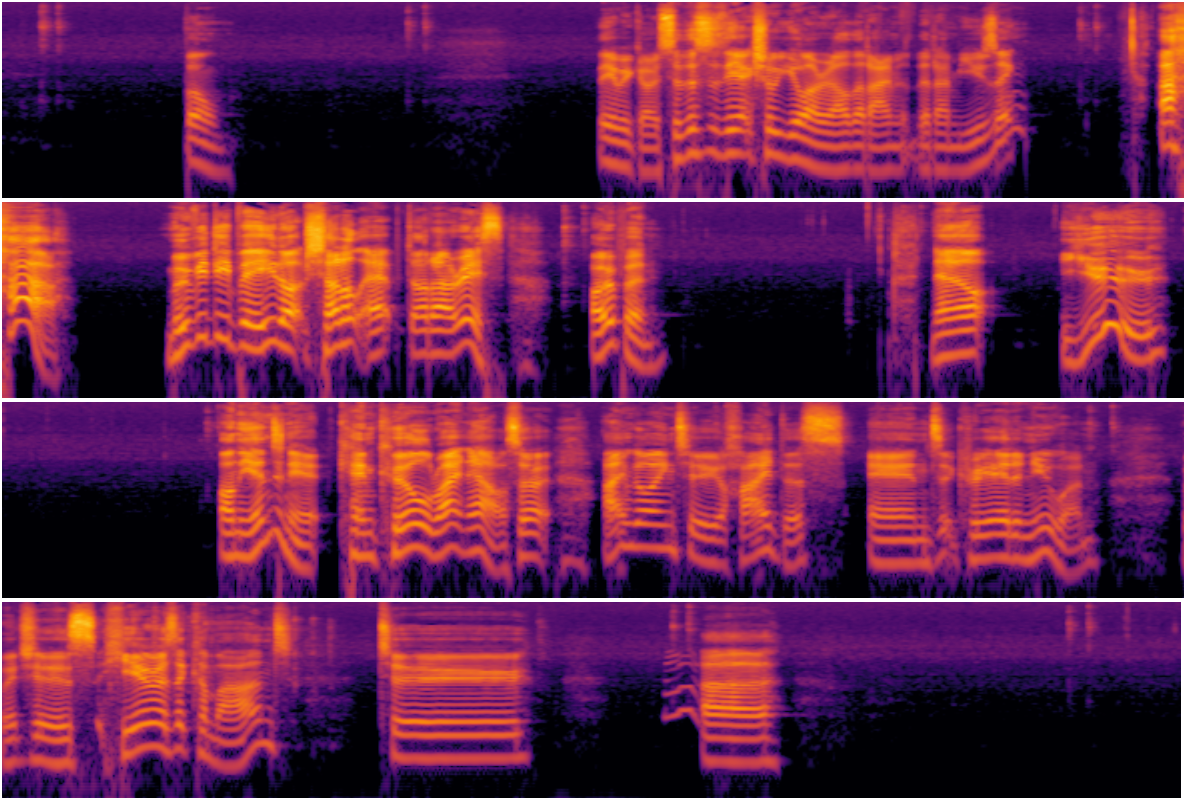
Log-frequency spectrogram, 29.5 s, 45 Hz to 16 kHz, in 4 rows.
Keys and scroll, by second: 22.8-23.4 typing, 24.0 ctrl+v.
